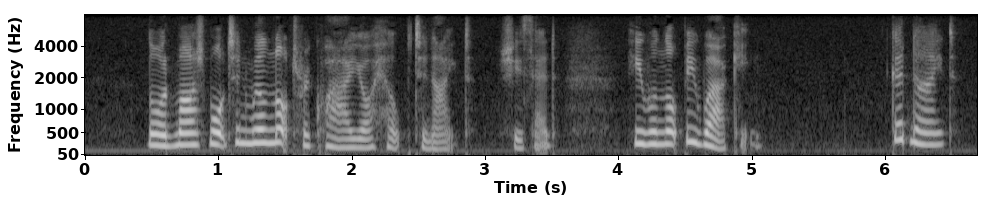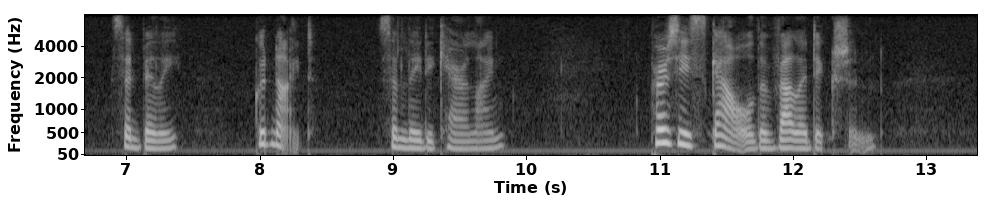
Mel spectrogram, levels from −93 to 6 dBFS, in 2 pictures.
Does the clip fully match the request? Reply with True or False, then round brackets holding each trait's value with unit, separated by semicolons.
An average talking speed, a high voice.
False (125 wpm; 225 Hz)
